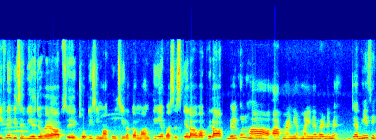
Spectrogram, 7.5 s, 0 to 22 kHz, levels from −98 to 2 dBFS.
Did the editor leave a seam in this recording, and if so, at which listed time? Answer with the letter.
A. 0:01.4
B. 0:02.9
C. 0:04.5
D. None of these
C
